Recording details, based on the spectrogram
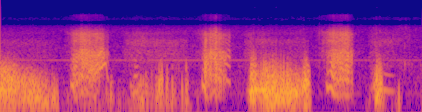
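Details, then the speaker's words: Sleeping baby: soft, rough, snorting breath sounds in repeated bursts; mild snoring. "Is he snoring? Mm-hmm. He's snoring? Okay."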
